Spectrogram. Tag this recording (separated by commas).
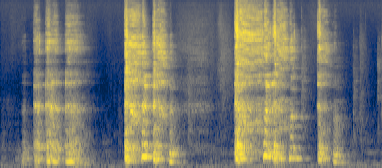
Cough, Respiratory sounds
